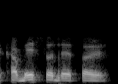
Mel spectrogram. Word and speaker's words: Cabezo de Torres: And I'm going to see if I can pronounce this right. Cabezo de Torres, is that right? Yeah, Cabezo de Torres.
